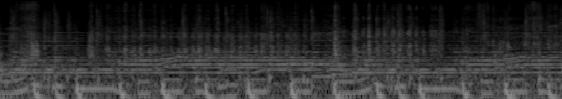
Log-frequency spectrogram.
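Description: Background music with a steady beat, over the rasp of scissors cutting through construction paper.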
